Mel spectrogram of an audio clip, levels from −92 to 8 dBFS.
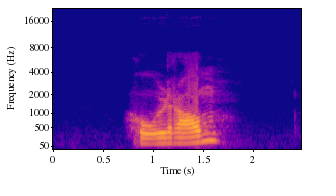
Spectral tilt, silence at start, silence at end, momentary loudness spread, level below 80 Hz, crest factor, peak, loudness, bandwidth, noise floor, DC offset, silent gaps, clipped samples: -10 dB/octave; 0.8 s; 0.85 s; 15 LU; -66 dBFS; 18 dB; -2 dBFS; -15 LUFS; 5.6 kHz; -75 dBFS; under 0.1%; none; under 0.1%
